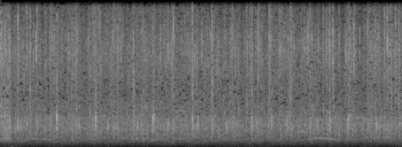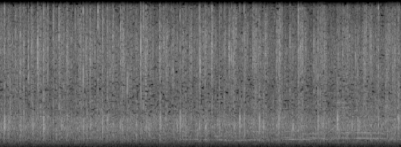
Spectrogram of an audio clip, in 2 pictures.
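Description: A large audience claps in a big echoing hall.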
